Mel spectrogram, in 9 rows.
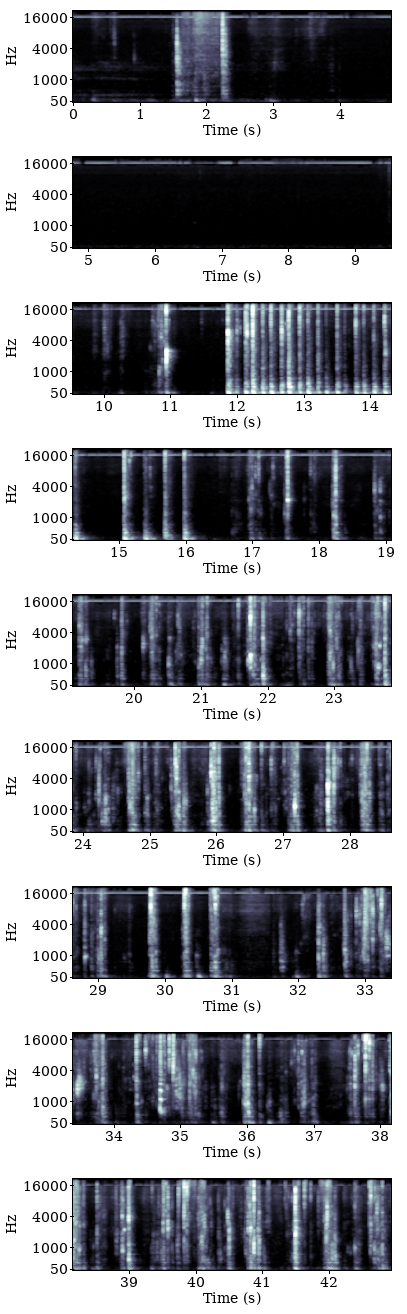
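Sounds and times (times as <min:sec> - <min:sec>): hands squishing slime: 0:10.0 - 0:11.1, 0:11.9 - 0:14.5, 0:16.8 - 0:42.9.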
